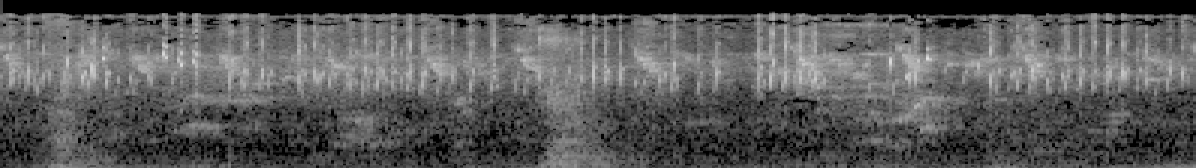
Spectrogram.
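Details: Goldfinch song during training: dense, buzzy, high twittering with rapid chirps and trills throughout, and occasional low thuds and rumbles underneath.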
